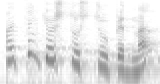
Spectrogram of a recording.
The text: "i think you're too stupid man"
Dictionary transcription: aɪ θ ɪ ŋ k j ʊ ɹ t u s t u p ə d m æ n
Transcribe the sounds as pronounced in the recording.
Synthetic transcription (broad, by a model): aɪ t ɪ ŋ k j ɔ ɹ t u s t u p ə d m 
